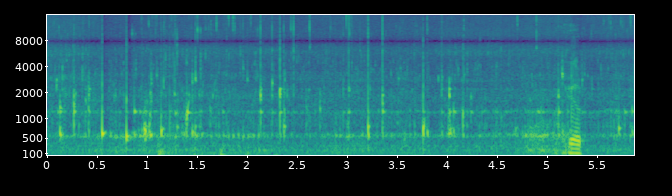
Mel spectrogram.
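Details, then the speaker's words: 150 gallon aquarium, Reef Octopus overflow box before modification with a 3/8 hose barb in the bulkhead: loud irregular gurgling and slurping down the drain with sharp splashy bursts as the overflow draws air and gulps. "but when you lift this off you can kind of hear it a little bit I mean this helps to silence it some but let me show you what I did I this is how loud it was originally"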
